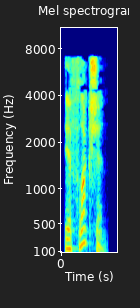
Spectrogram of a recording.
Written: effluxion

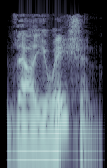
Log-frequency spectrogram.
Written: valuation

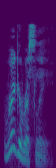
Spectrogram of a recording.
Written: rigorously

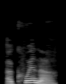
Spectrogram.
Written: Aquinnah

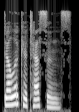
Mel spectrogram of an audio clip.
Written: delicatessens

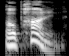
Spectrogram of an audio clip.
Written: opine

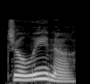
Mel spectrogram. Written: jolina

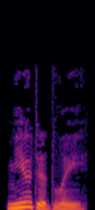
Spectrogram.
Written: mutedly

